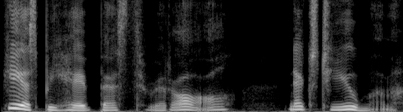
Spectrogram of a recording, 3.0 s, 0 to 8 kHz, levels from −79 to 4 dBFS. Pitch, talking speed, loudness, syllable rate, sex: 190 Hz, 200 wpm, -22 LUFS, 5.5 syllables/s, female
